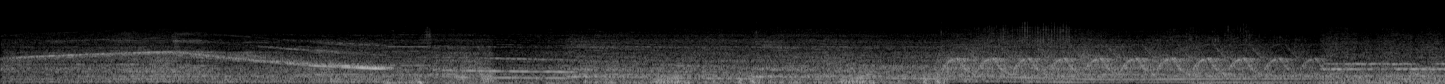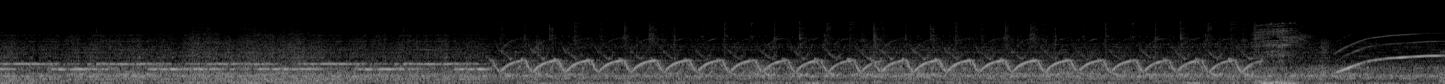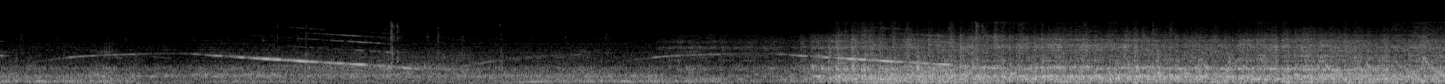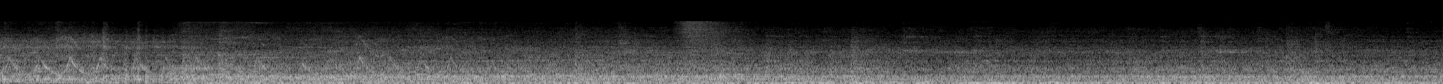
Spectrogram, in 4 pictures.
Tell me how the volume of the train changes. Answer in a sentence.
The volume of the train goes up.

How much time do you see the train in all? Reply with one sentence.
The train can be heard for 58 seconds in total.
